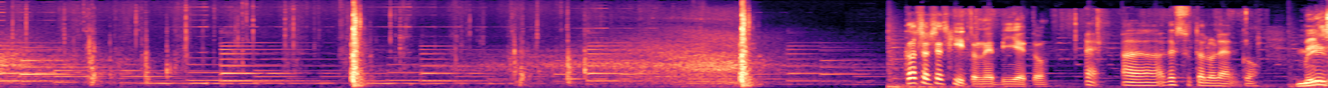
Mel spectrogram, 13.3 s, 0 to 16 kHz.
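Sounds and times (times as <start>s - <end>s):
car door slamming as people get into a car: 0.2s - 1.8s, 3.4s - 4.0s, 5.0s - 7.9s
speech: 9.1s - 13.2s.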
